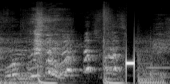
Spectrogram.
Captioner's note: all laugh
